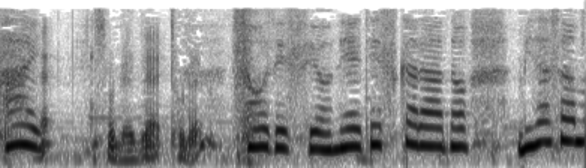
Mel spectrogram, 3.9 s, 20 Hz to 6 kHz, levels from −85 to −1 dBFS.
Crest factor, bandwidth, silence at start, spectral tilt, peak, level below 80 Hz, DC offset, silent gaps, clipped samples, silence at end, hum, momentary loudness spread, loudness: 12 dB; 5.4 kHz; 0 s; -9.5 dB/octave; 0 dBFS; -50 dBFS; under 0.1%; none; under 0.1%; 0 s; none; 10 LU; -13 LUFS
